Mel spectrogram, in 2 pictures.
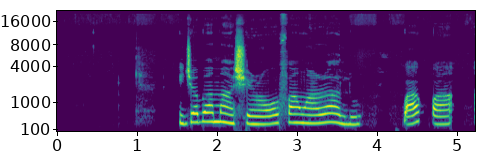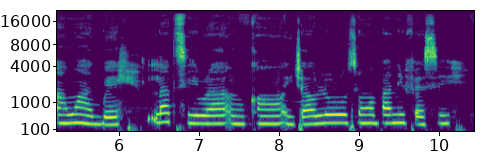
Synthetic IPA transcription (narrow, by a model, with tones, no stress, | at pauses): i˨d͡ʒɔ˦ba˦mãː˦˧˦ʃe˨ɾ̃ã˨wɔ˨˦fu˦a˦˨w̃ɔ̃˧a˧ɾa˦˨lu˨˦ | k͡pa˨˦k͡pa˨˦ | a˧w̃ɔ̃˧a˨ɡ͡bɛ˨la˦ti˧ɾa˧ŋ̩˨kʰã˧i˨d͡ʒa˨˦o˧lo˦ɾo˦ti˦w̃ɔ̃˦ba˦nĩ˦˨fɛ˧˦si˦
